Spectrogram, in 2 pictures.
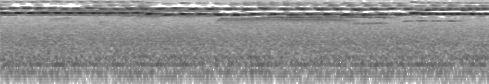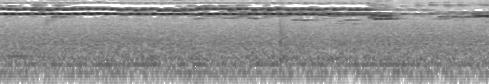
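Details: Russian or Ukrainian canary just beginning to sing: a continuous high, thin trilled song of sustained rolling notes with overtones, held steadily for about nine seconds before stopping abruptly, with a faint low hum underneath.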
